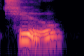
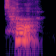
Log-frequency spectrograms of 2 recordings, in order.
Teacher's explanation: we pronounce it ta with a schwa because it's unstressed. So there's this interrelation between not stressing a word and then a reduction of the vowel.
